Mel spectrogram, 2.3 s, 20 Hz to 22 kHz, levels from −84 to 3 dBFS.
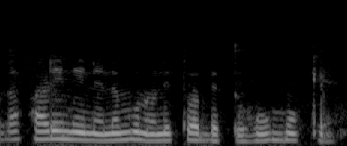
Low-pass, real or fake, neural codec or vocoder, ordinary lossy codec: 19.8 kHz; fake; vocoder, 44.1 kHz, 128 mel bands, Pupu-Vocoder; none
